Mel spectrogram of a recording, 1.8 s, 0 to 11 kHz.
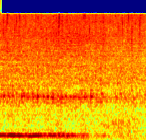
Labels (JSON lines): {"label": "anthrophony, boat engine", "recorder": "SoundTrap 500"}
